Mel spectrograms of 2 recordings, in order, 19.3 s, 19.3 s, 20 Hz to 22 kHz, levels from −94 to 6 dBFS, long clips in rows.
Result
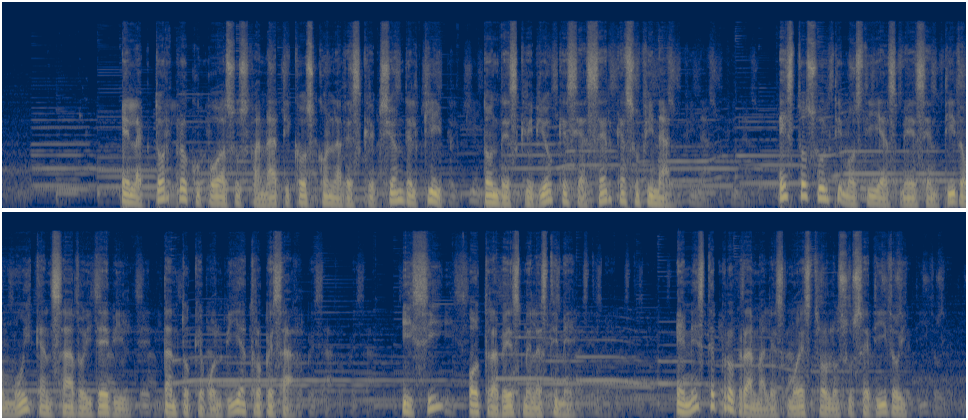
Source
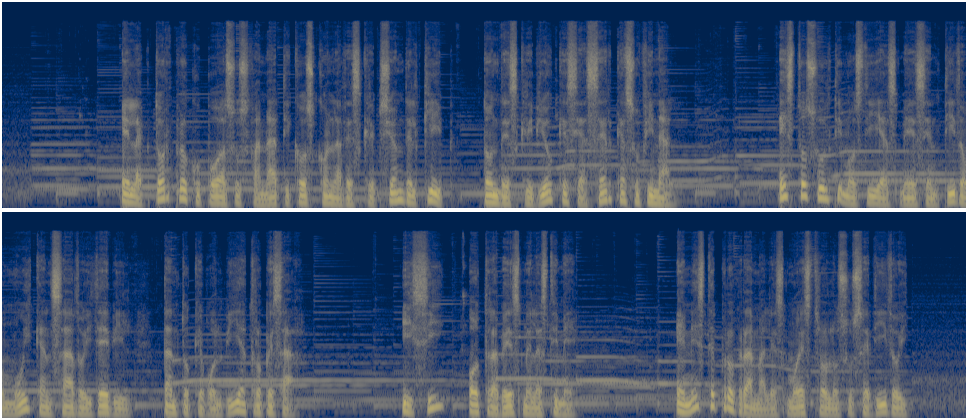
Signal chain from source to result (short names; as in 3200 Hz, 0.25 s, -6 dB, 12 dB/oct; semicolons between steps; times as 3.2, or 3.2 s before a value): feedback echo 0.415 s, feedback 43%, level -19 dB; gain -5 dB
